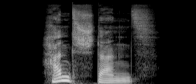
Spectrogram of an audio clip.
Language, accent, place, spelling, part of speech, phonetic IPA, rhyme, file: German, Germany, Berlin, Handstands, noun, [ˈhantˌʃtant͡s], -antʃtant͡s, De-Handstands.ogg
- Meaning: genitive singular of Handstand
